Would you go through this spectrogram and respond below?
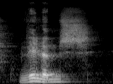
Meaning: a surname, Willems, originating as a patronymic, equivalent to English Williams
- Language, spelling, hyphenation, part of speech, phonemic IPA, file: Dutch, Willems, Wil‧lems, proper noun, /ˈʋɪ.ləms/, Nl-Willems.ogg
